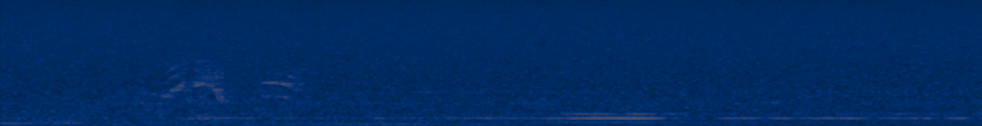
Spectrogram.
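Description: Near silence: faint room tone, with a faint brief wavering cry about a second in and a faint low hum that swells around four seconds.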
